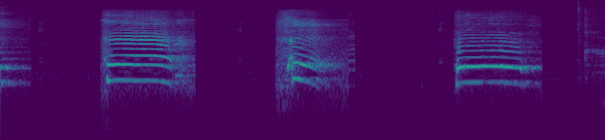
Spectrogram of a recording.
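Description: Three short infant cry bursts with an 'eh' quality, the 'Heh' discomfort cry.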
